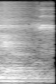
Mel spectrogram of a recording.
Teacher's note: इस य का पहला उच्चारण स्थान होगा तालु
